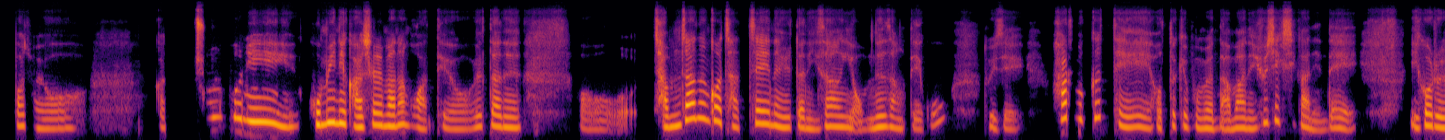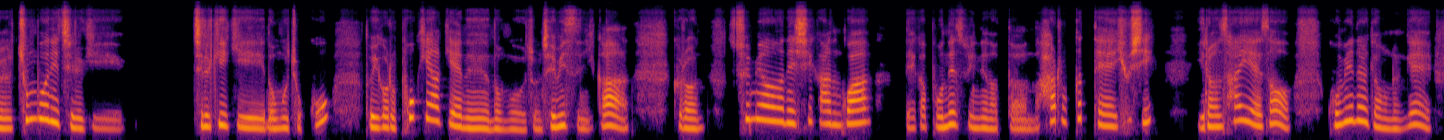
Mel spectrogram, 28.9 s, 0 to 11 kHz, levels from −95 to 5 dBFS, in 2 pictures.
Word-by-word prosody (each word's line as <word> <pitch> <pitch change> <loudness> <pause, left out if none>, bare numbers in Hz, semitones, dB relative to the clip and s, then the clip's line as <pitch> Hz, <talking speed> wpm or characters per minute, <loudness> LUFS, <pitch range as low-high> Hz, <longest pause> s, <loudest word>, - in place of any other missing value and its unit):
맞아요. 195 -4 -7 0.7
그러니까 - - -11 0.3
충분히 325 - +3
고민이 285 +2 +7
가실만한 240 +2 +4
것 230 - -15
같아요. 180 -2 -6
일단은 225 -2 0 0.6
어 - - -12 0.4
잠자는 360 - +5
것 340 -2 +6
자체는 240 +2 +1
일단 205 -1 -2
이상이 215 +3 -1
없는 200 +5 -1
상태고 210 - -8 0.4
또 - - -9
이제 - - -10 0.3
하루 385 +2 +5 0.2
끝에 225 - -3
어떻게 225 +4 -5
보면 195 -3 -3
나만의 190 +2 -2
휴식 300 +7 -1
시간인데 185 -3 -4 0.6
이거를 210 -4 +2
충분히 360 - +3
즐기 190 -5 -5 0.7
즐기기 225 -5 0
너무 195 +1 -2
좋고 340 - -5 0.3
또 220 - +2
이거를 210 -1 +1
포기하기에는 265 - +1
너무 175 -2 -6
좀 180 +1 -9
재밌으니까 220 0 0 0.4
그런 195 -4 -2 0.3
수면의 345 -5 +1
시간과 285 0 +2 0.3
내가 215 0 -8
보낼 220 +5 0
수 240 - -10
있는 200 -2 -2
어떤 180 -1 -8
하루 330 +8 -1
끝에 265 - -3
휴식 325 +2 0 0.4
이런 225 +2 0
사이에서 280 - 0 0.4
고민을 320 +5 +1
겪는 190 -6 -5
게 250 -4 -3
225 Hz, 270 characters per minute, -23 LUFS, 195-285 Hz, 0.7 s, 고민이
